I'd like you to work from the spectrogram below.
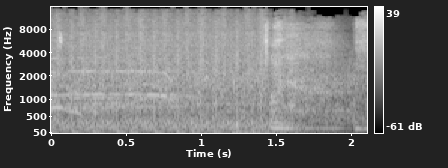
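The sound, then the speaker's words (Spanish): A loud, sustained burst of rapid gunfire sound effects, shots rattling in quick succession for about two seconds, with voices faintly mixed in underneath. “con balazos.”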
